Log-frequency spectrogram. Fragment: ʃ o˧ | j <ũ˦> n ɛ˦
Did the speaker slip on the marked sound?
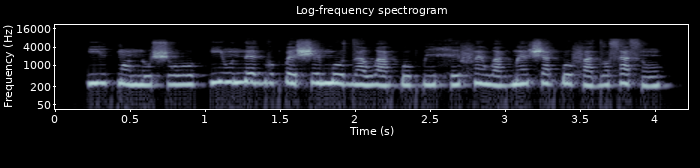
no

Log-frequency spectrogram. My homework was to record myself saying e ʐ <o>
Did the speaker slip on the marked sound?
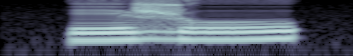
no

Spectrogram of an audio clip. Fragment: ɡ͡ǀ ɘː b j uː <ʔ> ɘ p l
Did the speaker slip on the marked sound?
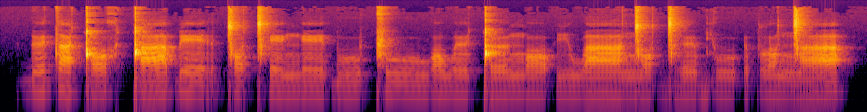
no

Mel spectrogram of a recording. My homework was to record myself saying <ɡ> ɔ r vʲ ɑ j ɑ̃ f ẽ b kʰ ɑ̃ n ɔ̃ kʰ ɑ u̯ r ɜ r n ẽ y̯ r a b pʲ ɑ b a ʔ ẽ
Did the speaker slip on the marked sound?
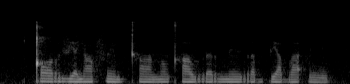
yes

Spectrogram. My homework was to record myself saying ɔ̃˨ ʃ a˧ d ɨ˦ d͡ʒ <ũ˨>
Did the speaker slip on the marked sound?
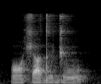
no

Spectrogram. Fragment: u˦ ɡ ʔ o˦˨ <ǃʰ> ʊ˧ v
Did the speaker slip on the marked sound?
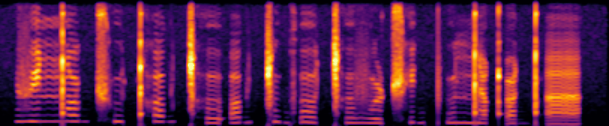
yes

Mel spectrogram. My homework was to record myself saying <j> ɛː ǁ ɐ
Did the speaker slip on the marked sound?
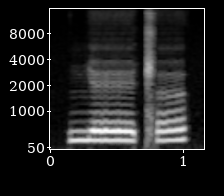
yes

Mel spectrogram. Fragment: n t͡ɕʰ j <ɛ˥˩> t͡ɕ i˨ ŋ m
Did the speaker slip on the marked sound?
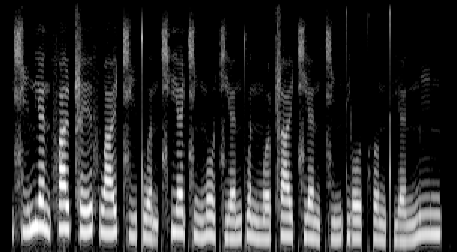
yes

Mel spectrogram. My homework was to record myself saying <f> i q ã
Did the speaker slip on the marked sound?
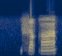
no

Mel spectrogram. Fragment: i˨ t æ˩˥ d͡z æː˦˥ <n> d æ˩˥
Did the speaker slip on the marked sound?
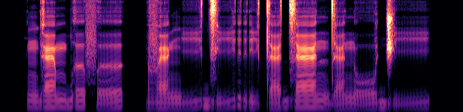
no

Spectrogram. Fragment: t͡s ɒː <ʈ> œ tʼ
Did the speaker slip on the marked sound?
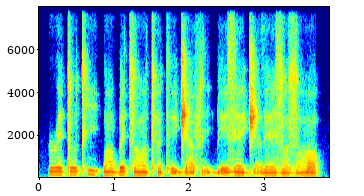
yes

